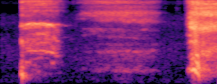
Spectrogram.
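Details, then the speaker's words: An adult whose voice is going out interrupts speech with coughing, apologizing that every time they are about to say something they start coughing. "Yeah, I'm sorry. Every time I'm about to say something, I start coughing."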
